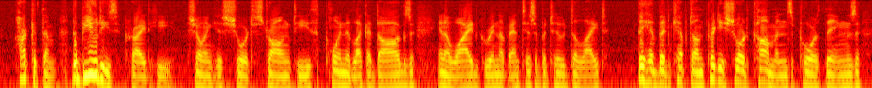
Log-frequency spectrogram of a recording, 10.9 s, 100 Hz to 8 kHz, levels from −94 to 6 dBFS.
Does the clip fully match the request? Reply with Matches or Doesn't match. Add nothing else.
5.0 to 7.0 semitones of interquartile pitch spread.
Doesn't match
